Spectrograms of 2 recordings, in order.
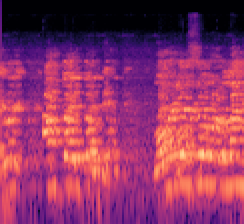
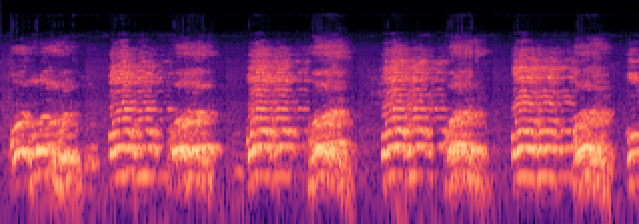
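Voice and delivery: louder, higher "ও" called out again and again; loud drill call; 4 semitones higher, much slower than usual. Shown as a demonstration. Teacher leading the class in loud repeated calls. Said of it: "জোরে বলতে হবে আওয়াজ দিয়ে".

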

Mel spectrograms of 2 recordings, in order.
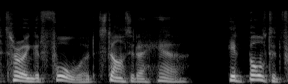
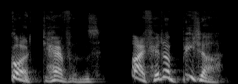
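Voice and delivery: shocked exclamation; 2 semitones higher than usual. A narrator's reading. Sir Geoffrey realising he has hit a beater, exclaiming. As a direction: exclaim in alarm. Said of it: "exclaimed Sir Geoffrey".

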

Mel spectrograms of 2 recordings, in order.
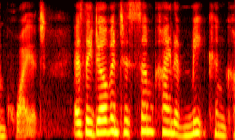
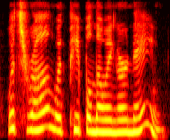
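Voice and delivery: nervous; 6 semitones higher, 5 dB louder than usual. Acted. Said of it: "Jatesi asked as she nervously".

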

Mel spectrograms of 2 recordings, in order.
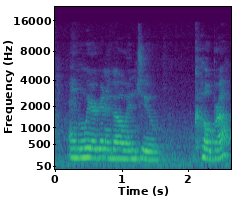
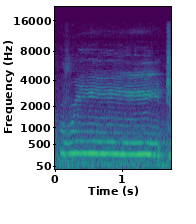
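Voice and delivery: higher, long-held word; drawn-out stretching word; 5 semitones higher, 4 dB quieter than usual. Shown as a demonstration. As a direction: draw it out like a long reach.

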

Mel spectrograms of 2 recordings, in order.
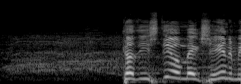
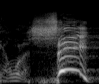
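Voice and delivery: desperate plea; 13 semitones higher than usual. Acted. Blind man begging the Lord for sight, high crying plea. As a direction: break it upward into a cry.

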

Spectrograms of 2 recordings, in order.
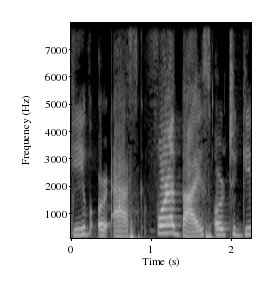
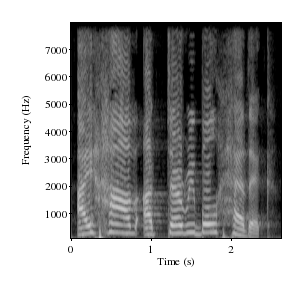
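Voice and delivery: slow, higher classroom model sentence; deliberate teacher reading for repetition; read-along model; 4 semitones higher, 4 dB louder, slower than usual. Shown as a demonstration. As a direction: lead the class through it, word by word. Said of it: "una última vez".

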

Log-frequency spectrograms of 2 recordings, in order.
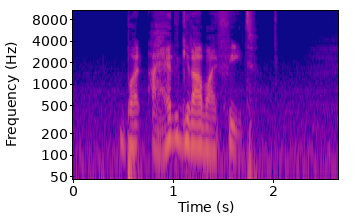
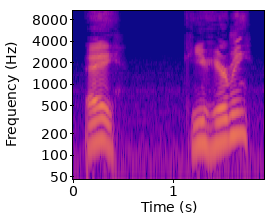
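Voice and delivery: calling louder to wake her; 6 dB louder than usual. Acted. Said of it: "I repeated the question".

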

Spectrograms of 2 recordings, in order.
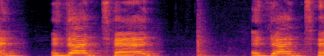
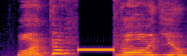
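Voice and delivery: normal talking voice

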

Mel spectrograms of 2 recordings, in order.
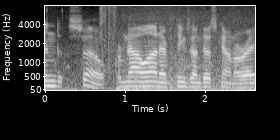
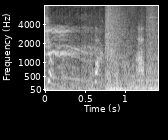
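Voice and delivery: strained high yell. Real, not acted. Player attacking a game enemy, strained high yell. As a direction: squeeze it out high while fighting.

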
